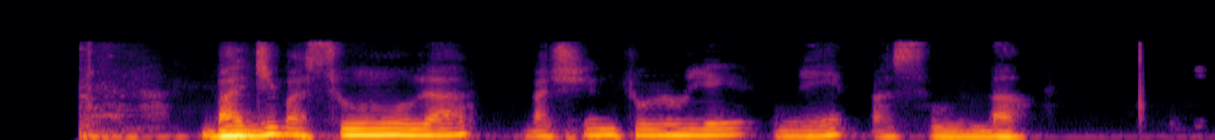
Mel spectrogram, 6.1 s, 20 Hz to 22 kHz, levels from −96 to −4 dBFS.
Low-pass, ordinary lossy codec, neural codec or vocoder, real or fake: 7.2 kHz; MP3, 64 kbps; codec, 24 kHz, 0.9 kbps, WavTokenizer, medium music audio release; fake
